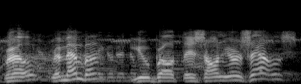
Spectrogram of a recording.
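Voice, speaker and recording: Smug pointed professor man, old radio drama, highish voice, muffled sound. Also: expressive, measured pace. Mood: scornful. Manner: condescending, pointed, theatrical. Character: smug professor exposing tricks, secretly a stage magician. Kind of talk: 1940s radio drama acting. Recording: noisy, muffled 1940s radio recording.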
